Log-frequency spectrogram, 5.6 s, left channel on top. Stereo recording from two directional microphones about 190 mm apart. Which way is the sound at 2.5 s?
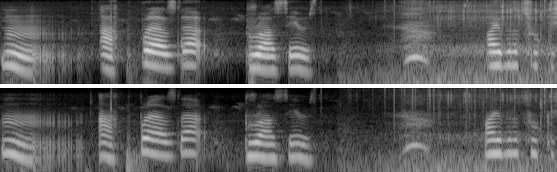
35° left (ahead or behind).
